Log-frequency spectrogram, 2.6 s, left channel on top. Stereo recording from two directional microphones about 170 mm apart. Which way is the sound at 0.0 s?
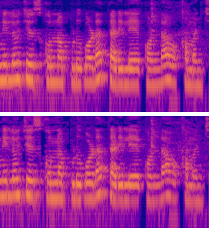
25° left (ahead or behind).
